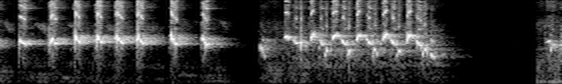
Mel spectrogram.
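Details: Female sooty-headed bulbul calling to a male, a sharp, fast repeated call meant to provoke a reply. A row of clear, evenly spaced chirps gives way to a denser, warbling chatter, then silence and a last note.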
